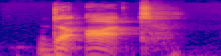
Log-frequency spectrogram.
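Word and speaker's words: דעת: And then this yod is connected to that E, so it's na, V, and then of course the aleph is silent. And that's a prophet. Okay. Da'at.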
